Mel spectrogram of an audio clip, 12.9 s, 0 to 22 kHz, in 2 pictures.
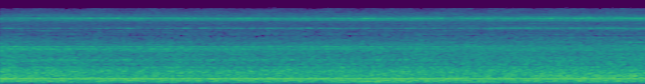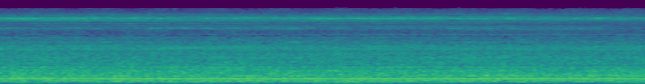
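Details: Boring the Volvo axle for a repair sleeve at 20 RPM, tool just made contact: constant humming buzz with a thin high ring throughout the cut, tool chatter, a hundredth to go on depth; factory surface was similarly chattered.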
